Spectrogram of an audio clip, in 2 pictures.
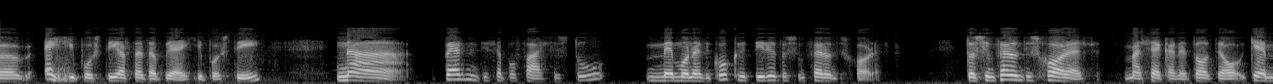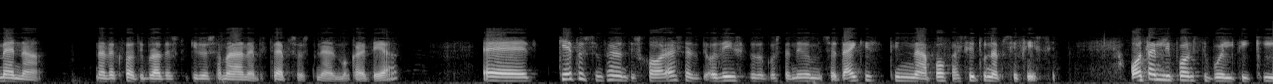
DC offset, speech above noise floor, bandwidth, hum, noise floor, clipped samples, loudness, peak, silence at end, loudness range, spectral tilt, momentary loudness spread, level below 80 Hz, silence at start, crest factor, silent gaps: under 0.1%; 36 dB; 5.8 kHz; none; -57 dBFS; under 0.1%; -21 LUFS; -6 dBFS; 0 s; 2 LU; -10 dB/octave; 11 LU; -58 dBFS; 0 s; 16 dB; none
